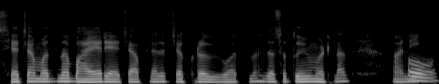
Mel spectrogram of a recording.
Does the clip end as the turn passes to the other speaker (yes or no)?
no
